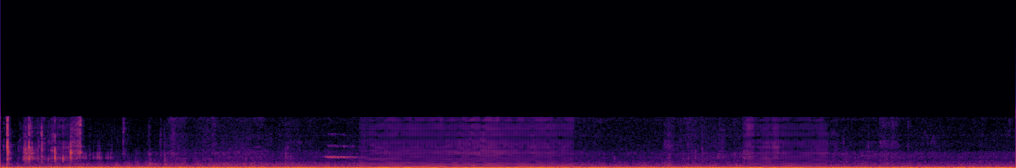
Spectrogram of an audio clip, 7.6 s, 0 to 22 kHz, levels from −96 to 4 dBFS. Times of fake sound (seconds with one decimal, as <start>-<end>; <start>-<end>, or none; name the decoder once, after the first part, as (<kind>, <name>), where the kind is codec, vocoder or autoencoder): 2.7-4.3 (vocoder, BigVGAN v2); 5.6-6.2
